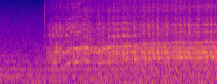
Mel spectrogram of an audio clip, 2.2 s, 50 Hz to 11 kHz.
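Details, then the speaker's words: 1974 Yamaha TX500 after sitting 20+ years, cranked on the electric starter with a spare battery: the starter spins the engine evenly with a whirring churn but it never fires. Crank, no start, no spark. "I have no spark. Not that I'm surprised."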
